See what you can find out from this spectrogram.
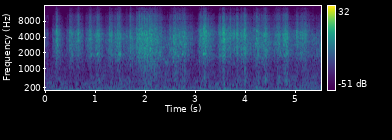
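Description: A caxirola shaker rattles steadily for several seconds, its bright, gritty hiss pulsing in quick, regular shakes with no voices over it.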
